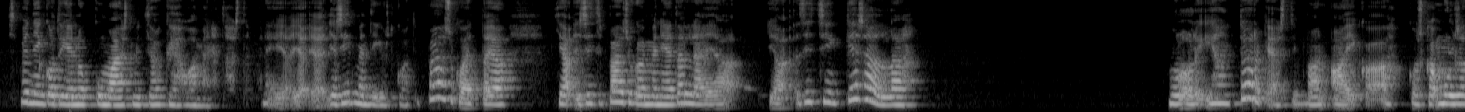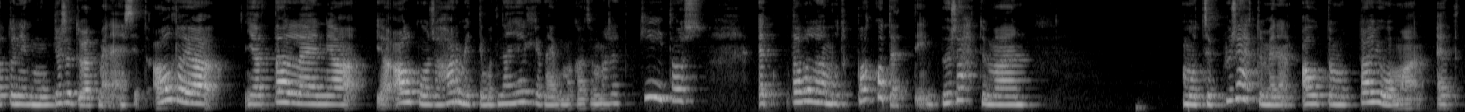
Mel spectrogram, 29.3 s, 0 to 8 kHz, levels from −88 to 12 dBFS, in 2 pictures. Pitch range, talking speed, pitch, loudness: 215-275 Hz, 160 wpm, 230 Hz, -28 LUFS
